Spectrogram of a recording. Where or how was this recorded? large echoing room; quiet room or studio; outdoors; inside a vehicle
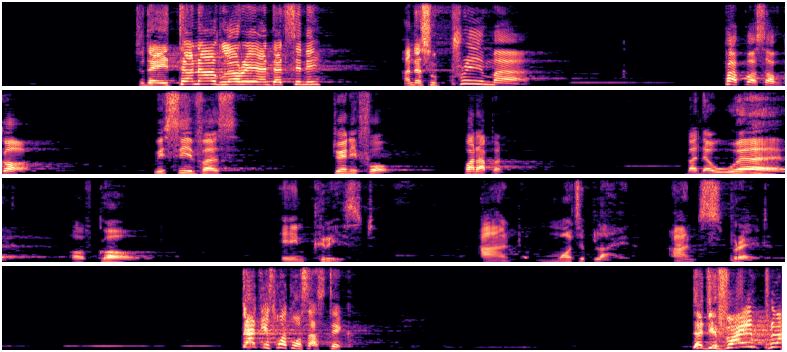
large echoing room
